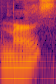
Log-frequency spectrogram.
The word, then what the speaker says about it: MERS: here uh is that is this how you pronounce it mers like the real estate thing right right um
